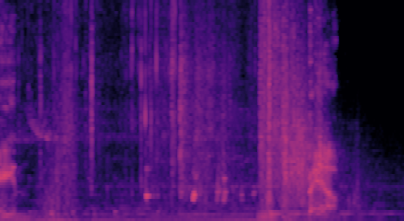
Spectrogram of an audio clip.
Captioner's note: turkey squawking; gunshot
